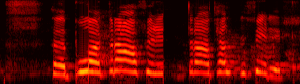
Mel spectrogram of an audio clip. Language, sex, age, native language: Icelandic, male, 11, Icelandic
